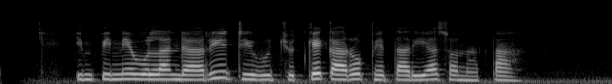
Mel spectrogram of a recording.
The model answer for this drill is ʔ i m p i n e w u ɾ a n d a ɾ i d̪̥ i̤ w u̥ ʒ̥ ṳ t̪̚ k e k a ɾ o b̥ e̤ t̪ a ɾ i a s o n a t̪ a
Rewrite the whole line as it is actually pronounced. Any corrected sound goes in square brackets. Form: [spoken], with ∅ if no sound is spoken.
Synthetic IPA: ʔ i m p i n e w u [l] a n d a ɾ i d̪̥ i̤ w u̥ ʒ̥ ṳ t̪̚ k e k a ɾ o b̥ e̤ t̪ a ɾ i a s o n a t̪ a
